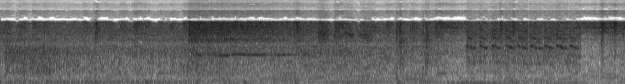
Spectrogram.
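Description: Television action-series soundtrack: dramatic music mixed with the sound of a vehicle engine and road noise.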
